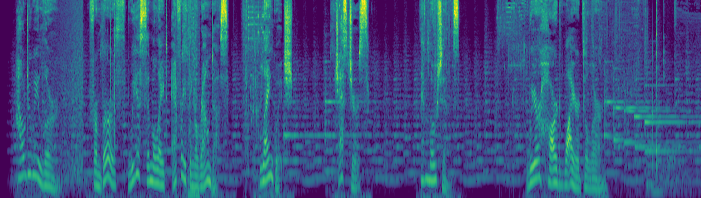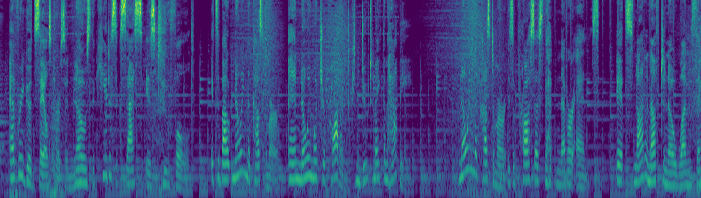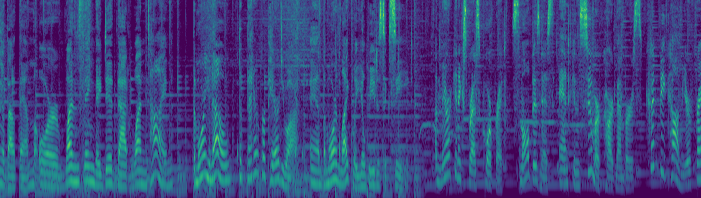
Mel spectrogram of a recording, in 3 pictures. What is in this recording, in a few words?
Eplainer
